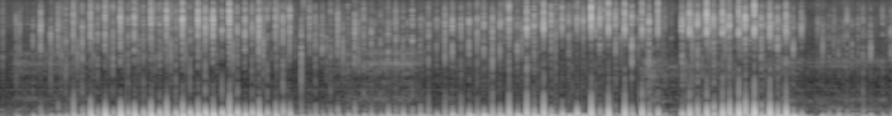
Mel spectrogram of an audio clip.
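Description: A white baseball with red stitching and a solid core under a leather cover is held in the hands close to the microphone and tapped and scratched with the fingertips. It produces a rapid, uneven stream of soft, muffled, low thumps that stop almost instantly, with faint scratchy texture between them.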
